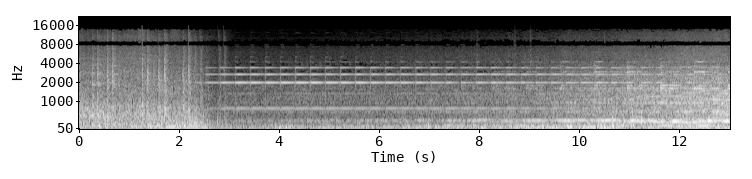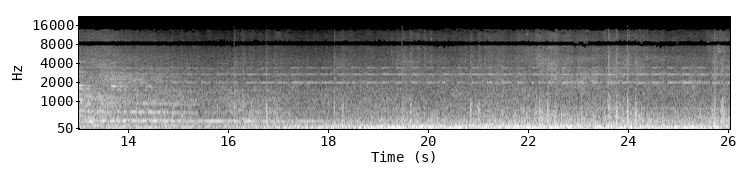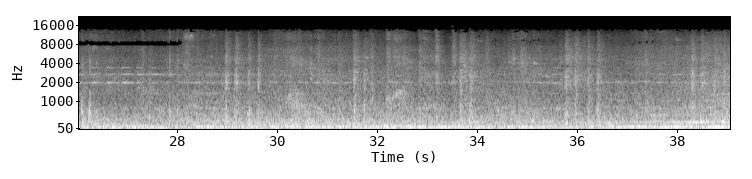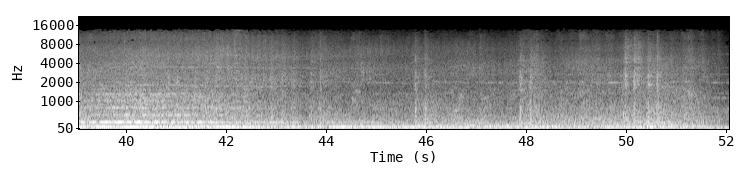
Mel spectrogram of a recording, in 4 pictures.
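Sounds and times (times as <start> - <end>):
wheels clicking over rail joints: 0.0 - 3.2, 25.5 - 39.4
train passing: 0.0 - 52.0.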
